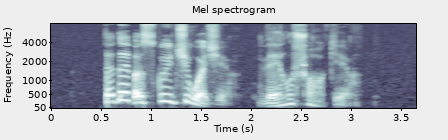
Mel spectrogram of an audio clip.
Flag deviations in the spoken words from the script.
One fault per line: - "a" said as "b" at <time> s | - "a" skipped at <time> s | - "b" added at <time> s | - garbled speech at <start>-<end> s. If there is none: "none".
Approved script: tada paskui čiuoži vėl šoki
none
